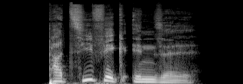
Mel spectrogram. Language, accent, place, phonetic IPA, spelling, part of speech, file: German, Germany, Berlin, [paˈt͡siːfɪkˌʔɪnzl̩], Pazifikinsel, noun, De-Pazifikinsel.ogg
- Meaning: Pacific island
